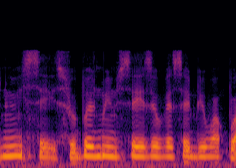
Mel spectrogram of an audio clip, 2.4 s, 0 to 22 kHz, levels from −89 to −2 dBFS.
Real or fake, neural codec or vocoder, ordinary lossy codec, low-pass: fake; autoencoder, 22.05 kHz, a latent of 192 numbers a frame, VITS, trained on many speakers; none; 7.2 kHz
